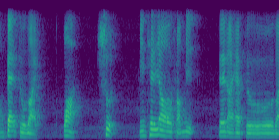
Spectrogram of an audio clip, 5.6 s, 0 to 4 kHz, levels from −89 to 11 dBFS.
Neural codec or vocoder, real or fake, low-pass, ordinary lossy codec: vocoder, 22.05 kHz, 80 mel bands, Vocos; fake; 3.6 kHz; none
